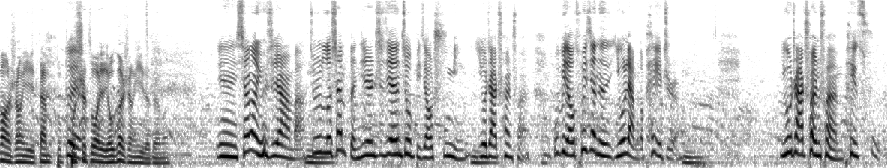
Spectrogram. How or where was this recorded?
outdoors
